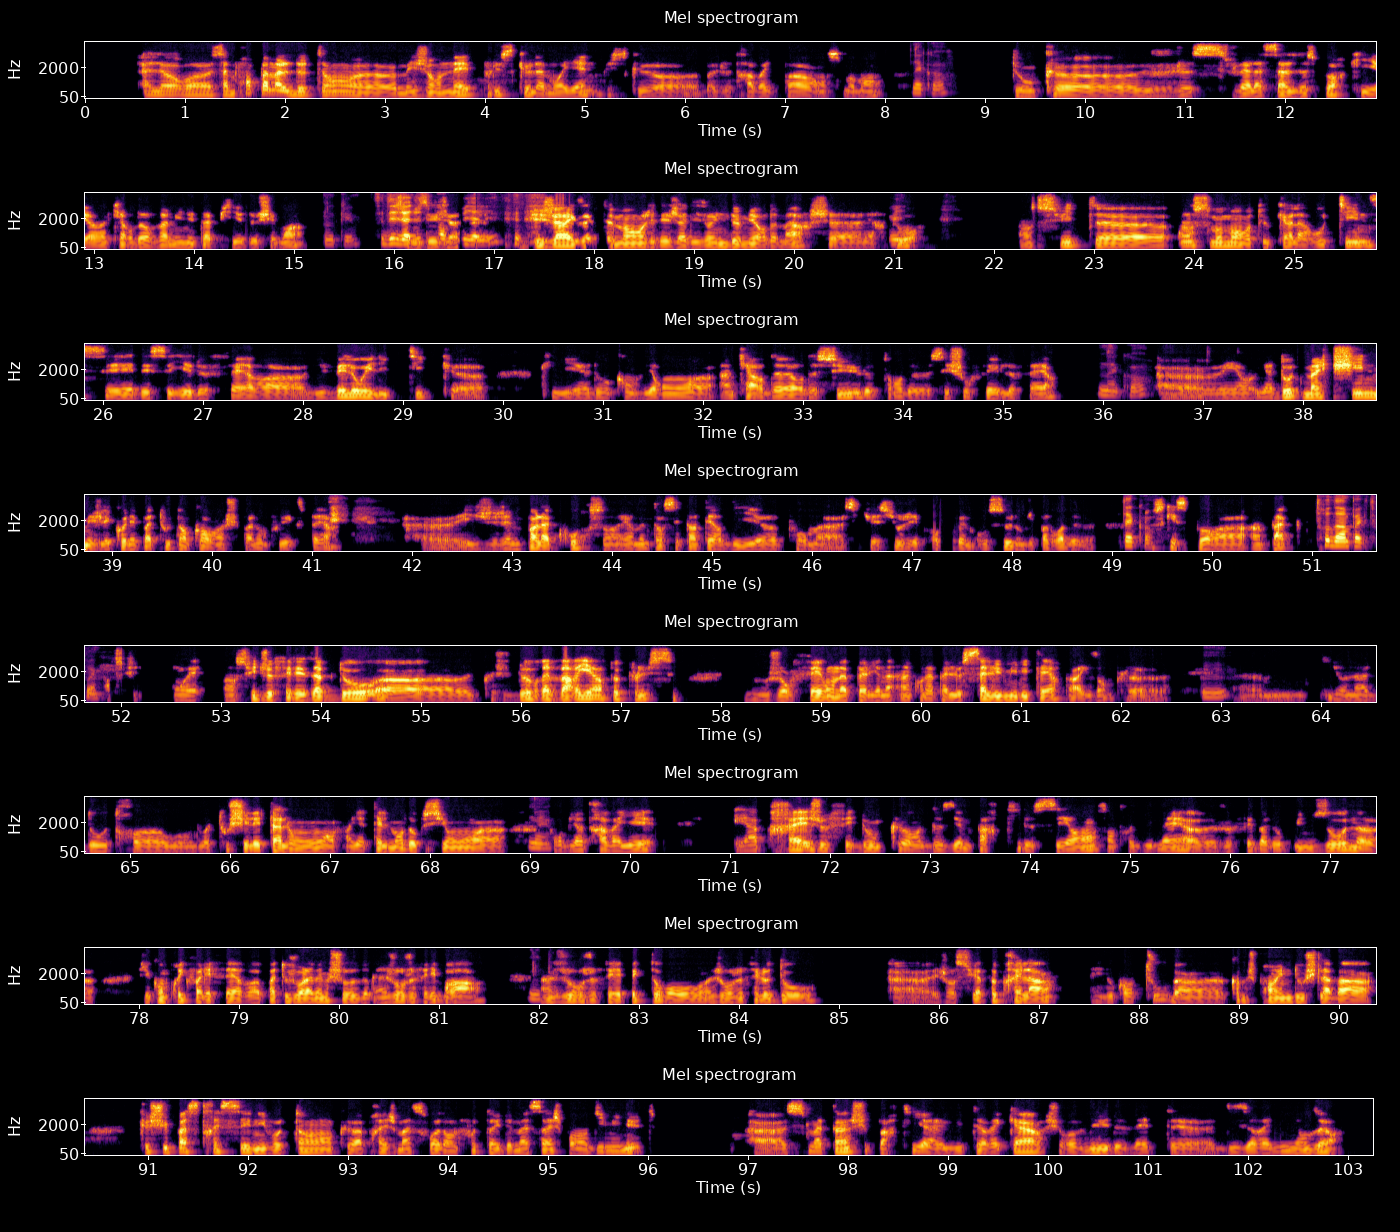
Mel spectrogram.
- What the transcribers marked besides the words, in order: drawn out: "heu"; other background noise; chuckle; stressed: "en"; chuckle; tapping; stressed: "tout"; alarm
- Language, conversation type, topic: French, podcast, Quel loisir te passionne en ce moment ?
